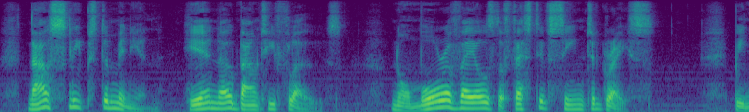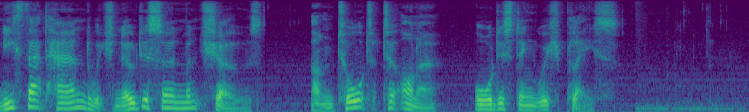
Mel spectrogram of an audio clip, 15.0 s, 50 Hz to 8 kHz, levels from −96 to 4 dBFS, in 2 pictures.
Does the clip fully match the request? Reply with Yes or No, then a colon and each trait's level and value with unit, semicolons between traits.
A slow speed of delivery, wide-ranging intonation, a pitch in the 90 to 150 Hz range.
Yes: slow, 110 wpm; wide, 5.7 semitones; medium, 140 Hz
